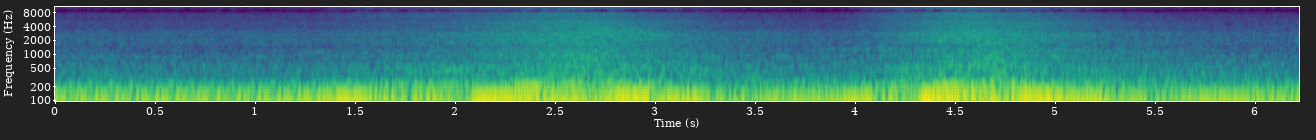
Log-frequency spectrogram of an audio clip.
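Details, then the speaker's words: 1975 International D150 V8 after fuel pump replacement and carburetor rebuild, fed from a small gas can: deep, even rumble rising with throttle blips and dropping cleanly, valve train quieted since first start; smooth, no smoke, oil pressure gauge reading nothing. "Se ha suavizado desde la primera vez que lo encendí [El tren de válvulas] definitivamente se calmó"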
